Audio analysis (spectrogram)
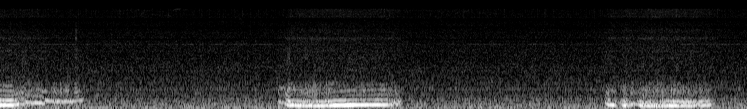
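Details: Fuzzy the cat, asleep and dreaming, snores in deep, droning pulses: three low harmonic breaths, the middle one loudest and steadiest, arriving about every four seconds with faint room hush between them.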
